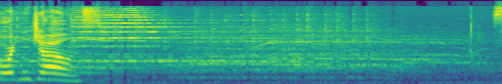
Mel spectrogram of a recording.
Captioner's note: cheers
